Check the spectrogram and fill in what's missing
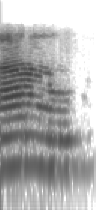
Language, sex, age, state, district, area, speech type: Maithili, female, 60+, Bihar, Supaul, rural, conversation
